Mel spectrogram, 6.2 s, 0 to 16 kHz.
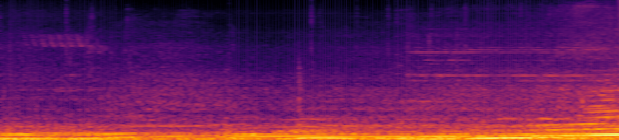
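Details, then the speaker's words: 1995 Nissan 300ZX Z32 after automatic-to-manual swap, test drive under acceleration: deep steady rumble climbing evenly with revs through the gears, no knocks or misses; healthy, all 5 gears shift fine. "All right, so I'm back from my test drive, and everything went good. It ran really good, and it seemed to go through all 5 gears perfectly fine."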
